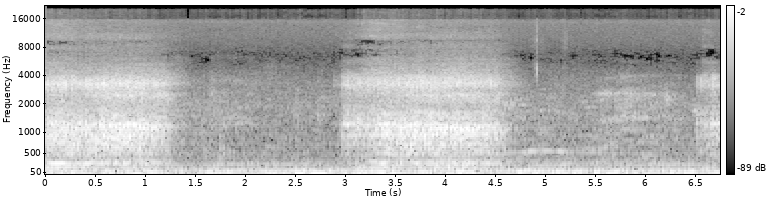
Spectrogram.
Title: King of snore in the world , ស្តេចដេកស្រមុកក្នុងលោក..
